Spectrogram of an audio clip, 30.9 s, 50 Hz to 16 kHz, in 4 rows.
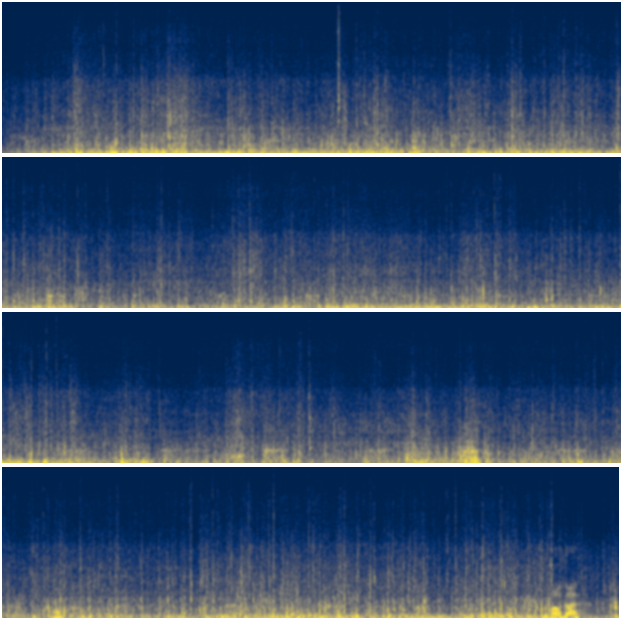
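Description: A Giant Trance 3 full-suspension mountain bike riding a dirt forest trail, heard from a camera mounted on the rider: a continuous rush of tyre and wind noise, with many small clicks and rattles from the bike over the rough ground.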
